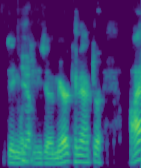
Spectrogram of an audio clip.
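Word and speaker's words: Peter Dinklage: about about betrayal of I'm going to pronounce Peter's name his last name wrong but his last name is Peter dinkledge d i n k l dingl he's an American actor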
